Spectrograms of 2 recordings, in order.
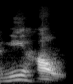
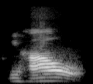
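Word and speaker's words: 你好: এটা চায়না ভাষা হচ্ছে নি হাও। নি হাও। হ্যা চায়না ভাষা কিন্তু নি হাও। এভাবে উচ্চারণটা হবে। নি হাও এরকম না নি হাও টান হবে তো হ্যালো যেরকম আছে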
